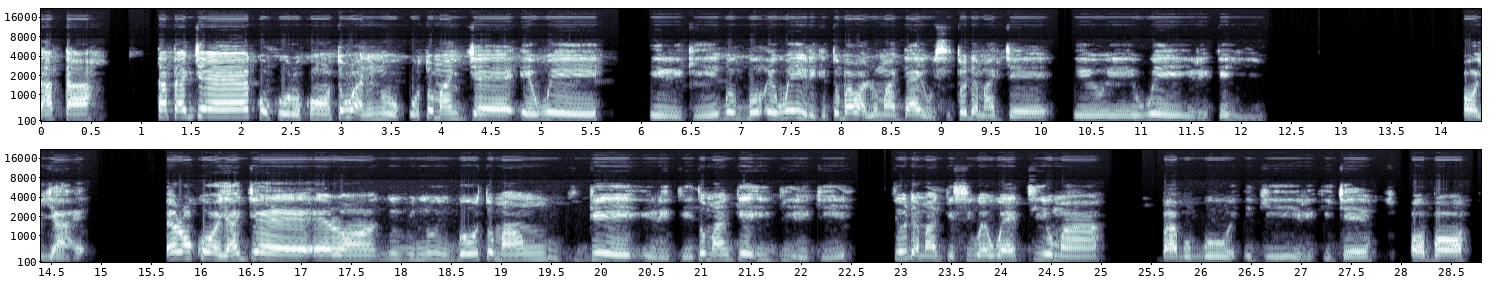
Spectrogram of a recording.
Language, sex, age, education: Yoruba, male, 46-60, tertiary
